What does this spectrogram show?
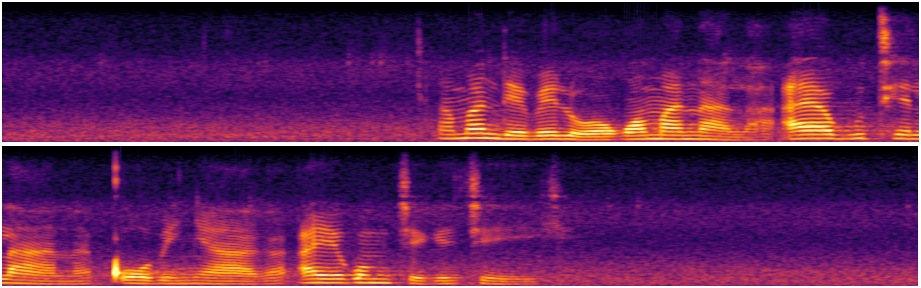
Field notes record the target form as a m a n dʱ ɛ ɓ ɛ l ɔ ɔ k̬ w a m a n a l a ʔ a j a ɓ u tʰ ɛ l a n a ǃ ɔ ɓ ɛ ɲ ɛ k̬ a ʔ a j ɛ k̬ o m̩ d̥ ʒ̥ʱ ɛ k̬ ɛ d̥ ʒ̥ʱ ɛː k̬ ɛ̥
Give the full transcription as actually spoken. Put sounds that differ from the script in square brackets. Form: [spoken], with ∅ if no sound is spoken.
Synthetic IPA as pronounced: a m a n dʱ ɛ ɓ ɛ l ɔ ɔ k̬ w a m a n a l a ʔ a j a ɓ u tʰ ɛ l a n a ǃ ɔ ɓ ɛ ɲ [a] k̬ a ʔ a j ɛ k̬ o m̩ d̥ ʒ̥ʱ ɛ k̬ ɛ d̥ ʒ̥ʱ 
